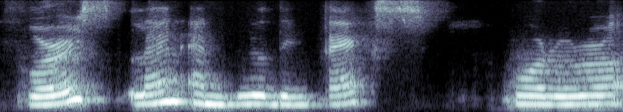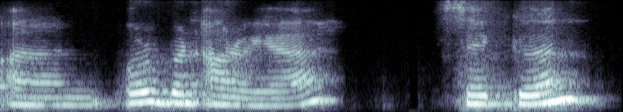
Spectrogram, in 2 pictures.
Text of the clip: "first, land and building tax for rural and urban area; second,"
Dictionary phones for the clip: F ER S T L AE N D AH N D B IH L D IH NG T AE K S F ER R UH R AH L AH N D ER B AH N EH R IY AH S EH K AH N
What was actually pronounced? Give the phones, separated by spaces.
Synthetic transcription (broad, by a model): F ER S T L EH N AH N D B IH L D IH NG T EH K S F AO R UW R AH L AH N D B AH N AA R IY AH S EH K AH N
